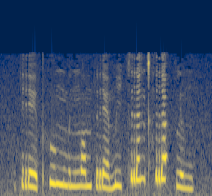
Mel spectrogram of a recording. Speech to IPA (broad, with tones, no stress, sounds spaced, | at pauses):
p r eː˩˦ pʰ uː˧ ŋ m u˧ n ŋ ɔː˧ m p r ɛː˨˩ m iː˨˩ k r a˥˩ n kʰ r a˥˩ ʔ k l ɯ˨˩ ŋ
